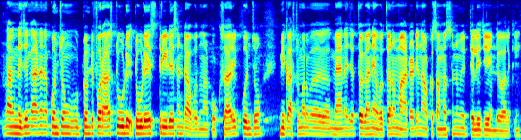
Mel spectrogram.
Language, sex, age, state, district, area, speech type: Telugu, male, 18-30, Andhra Pradesh, Vizianagaram, urban, spontaneous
